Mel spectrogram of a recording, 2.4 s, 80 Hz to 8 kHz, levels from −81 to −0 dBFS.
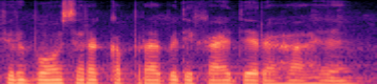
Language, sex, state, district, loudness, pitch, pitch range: Hindi, male, Arunachal Pradesh, Papum Pare, -17 LUFS, 115 Hz, 110-120 Hz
